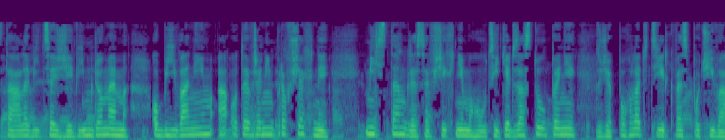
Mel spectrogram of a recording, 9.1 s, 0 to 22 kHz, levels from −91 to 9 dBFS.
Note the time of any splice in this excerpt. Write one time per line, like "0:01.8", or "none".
0:04.5
0:07.5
